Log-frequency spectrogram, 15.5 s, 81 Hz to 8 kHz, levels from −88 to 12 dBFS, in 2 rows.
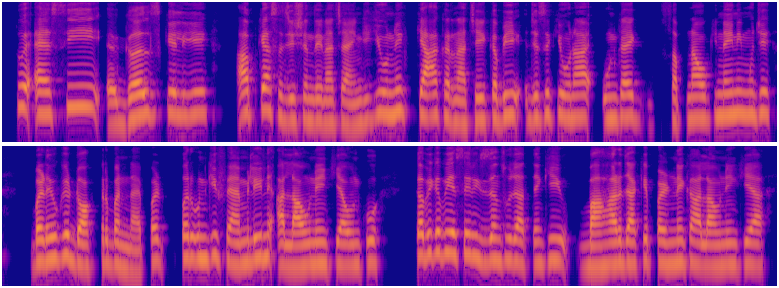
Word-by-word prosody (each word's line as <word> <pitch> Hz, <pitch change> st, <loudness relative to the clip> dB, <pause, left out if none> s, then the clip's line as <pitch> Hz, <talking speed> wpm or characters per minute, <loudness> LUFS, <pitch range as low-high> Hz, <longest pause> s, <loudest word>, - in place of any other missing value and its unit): तो 255 Hz, -, +3 dB
ऐसी 245 Hz, +6 st, +1 dB
अ, 150 Hz, -, -2 dB
गर्ल्स 190 Hz, +7 st, +3 dB
के 210 Hz, +1 st, 0 dB
लिए 205 Hz, +1 st, -3 dB, 0.3 s
आप 210 Hz, +1 st, +3 dB
क्या 235 Hz, -, +4 dB
सजेशन 170 Hz, -5 st, -4 dB
देना 160 Hz, -1 st, -1 dB
चाहेंगी 155 Hz, +1 st, -4 dB
कि 210 Hz, -, -5 dB
उन्हें 210 Hz, +2 st, +1 dB
क्या 195 Hz, -1 st, +5 dB
करना 180 Hz, -5 st, -1 dB
चाहिए? 170 Hz, +3 st, -2 dB
कभी 185 Hz, +2 st, -1 dB
जैसे 185 Hz, +4 st, -3 dB
की 200 Hz, -, -6 dB
उन्हा 185 Hz, 0 st, +1 dB, 0.2 s
उनका 180 Hz, +2 st, 0 dB
एक 185 Hz, -3 st, -3 dB, 0.3 s
सपना 170 Hz, +2 st, -3 dB
हो 180 Hz, 0 st, +2 dB
कि 195 Hz, -, -10 dB
नहीं-नहीं 205 Hz, +2 st, +1 dB
मुझे 205 Hz, +1 st, -1 dB, 0.4 s
बड़े 185 Hz, +1 st, +5 dB
हो 205 Hz, -, +4 dB
के 220 Hz, -, +3 dB
डॉक्टर 170 Hz, 0 st, +2 dB
बनना 150 Hz, -5 st, -1 dB
है। 130 Hz, -, -3 dB
पर 185 Hz, -, +1 dB, 0.2 s
पर 205 Hz, -, +2 dB
उनकी 200 Hz, +2 st, 0 dB
फैमली 180 Hz, +1 st, +1 dB
ने 215 Hz, -, 0 dB
अलाओ 155 Hz, 0 st, +4 dB
नहीं 170 Hz, 0 st, 0 dB
किया 165 Hz, 0 st, -1 dB
उनको। 165 Hz, +2 st, -2 dB, 0.4 s
कभी-कभी 235 Hz, +2 st, +3 dB
ऐसे 230 Hz, 0 st, +2 dB
रीजन्स 195 Hz, -2 st, -1 dB
हो 195 Hz, -, -1 dB
जाते 180 Hz, -1 st, -1 dB
हैं 175 Hz, -, -5 dB
कि 195 Hz, 0 st, -3 dB, 0.3 s
बाहर 165 Hz, +3 st, +4 dB
जाके 175 Hz, +2 st, +2 dB
पढ़ने 175 Hz, 0 st, 0 dB
का 175 Hz, -1 st, +1 dB
अलाउ 160 Hz, -1 st, +1 dB
नहीं 165 Hz, 0 st, -4 dB
किया 165 Hz, -1 st, -1 dB
185 Hz, 215 wpm, -24 LUFS, 165-205 Hz, 0.4 s, क्या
